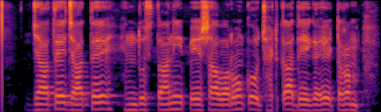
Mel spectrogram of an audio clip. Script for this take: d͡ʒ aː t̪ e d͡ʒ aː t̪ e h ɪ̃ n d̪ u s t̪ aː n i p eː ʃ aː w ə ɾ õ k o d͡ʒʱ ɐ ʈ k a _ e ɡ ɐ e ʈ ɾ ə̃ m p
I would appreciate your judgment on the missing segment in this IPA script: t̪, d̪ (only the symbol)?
d̪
